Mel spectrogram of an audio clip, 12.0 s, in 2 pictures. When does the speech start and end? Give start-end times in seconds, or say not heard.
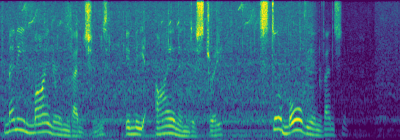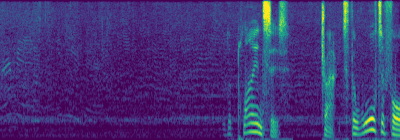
0.1-5.2, 9.4-11.9.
